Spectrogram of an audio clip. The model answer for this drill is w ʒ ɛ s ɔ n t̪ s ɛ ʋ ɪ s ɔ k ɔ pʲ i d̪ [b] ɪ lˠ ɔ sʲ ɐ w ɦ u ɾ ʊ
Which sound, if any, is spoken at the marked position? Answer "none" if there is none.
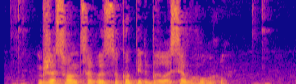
b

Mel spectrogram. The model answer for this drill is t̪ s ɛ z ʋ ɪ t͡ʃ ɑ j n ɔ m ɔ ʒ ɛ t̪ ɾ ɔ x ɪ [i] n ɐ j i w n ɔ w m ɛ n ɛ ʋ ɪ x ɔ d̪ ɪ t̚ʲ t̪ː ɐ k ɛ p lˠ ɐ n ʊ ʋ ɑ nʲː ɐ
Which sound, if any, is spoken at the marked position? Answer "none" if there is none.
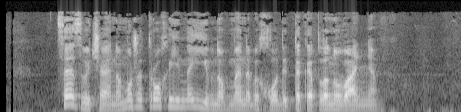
i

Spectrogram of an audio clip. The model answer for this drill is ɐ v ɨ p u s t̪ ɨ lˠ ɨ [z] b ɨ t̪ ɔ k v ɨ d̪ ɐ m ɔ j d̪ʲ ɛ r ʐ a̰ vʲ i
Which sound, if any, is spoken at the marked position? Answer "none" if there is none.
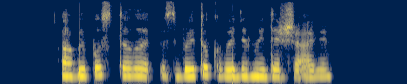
z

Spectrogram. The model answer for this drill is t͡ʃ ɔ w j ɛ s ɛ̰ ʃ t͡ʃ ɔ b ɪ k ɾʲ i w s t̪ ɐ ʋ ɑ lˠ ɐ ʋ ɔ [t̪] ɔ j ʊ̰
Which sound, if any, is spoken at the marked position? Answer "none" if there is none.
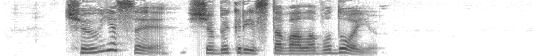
d̪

